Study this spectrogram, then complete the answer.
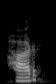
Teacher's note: the tongue flicks the roof of the mouth right behind the front teeth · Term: rolling my RS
